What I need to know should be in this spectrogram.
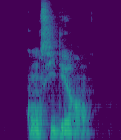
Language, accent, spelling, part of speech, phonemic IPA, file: French, France, considérant, verb, /kɔ̃.si.de.ʁɑ̃/, LL-Q150 (fra)-considérant.wav
- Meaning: present participle of considérer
